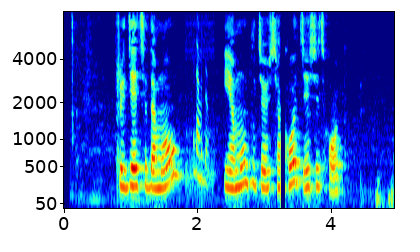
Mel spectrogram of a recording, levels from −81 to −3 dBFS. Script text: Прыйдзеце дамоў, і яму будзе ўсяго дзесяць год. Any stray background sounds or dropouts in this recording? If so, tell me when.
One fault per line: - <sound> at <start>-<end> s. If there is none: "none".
- chirp at 1.9-2.2 s
- dropout at 3.2-3.3 s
